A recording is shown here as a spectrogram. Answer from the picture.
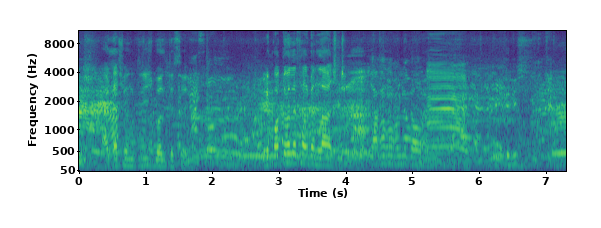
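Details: Sahiwal breed calves at a cattle market in Ambari, Dinajpur, on Monday 20 February; repeated overlapping moos with wavering pitch rise and fall throughout, mixed with steady crowd chatter and people talking.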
